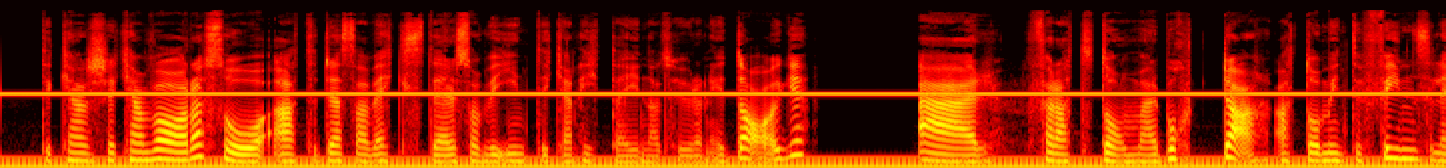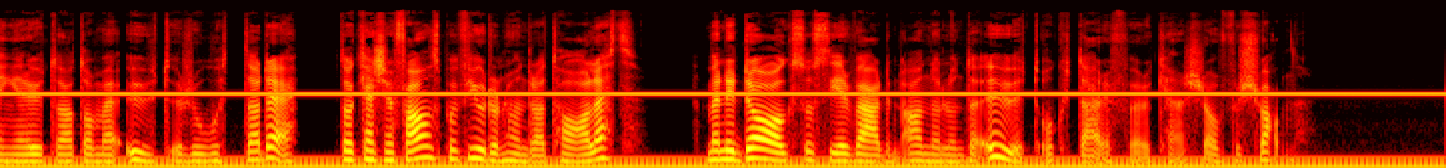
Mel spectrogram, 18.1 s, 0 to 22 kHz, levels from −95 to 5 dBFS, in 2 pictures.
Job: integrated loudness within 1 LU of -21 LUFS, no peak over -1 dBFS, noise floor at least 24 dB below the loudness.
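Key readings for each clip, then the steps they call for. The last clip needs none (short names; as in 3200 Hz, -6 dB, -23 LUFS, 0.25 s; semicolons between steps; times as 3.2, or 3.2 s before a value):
hum 50 Hz; harmonics up to 250 Hz; hum level -27 dBFS; steady tone 2200 Hz; tone level -28 dBFS; loudness -23.0 LUFS; peak -5.0 dBFS; loudness target -21.0 LUFS
-> notches 50/100/150/200/250 Hz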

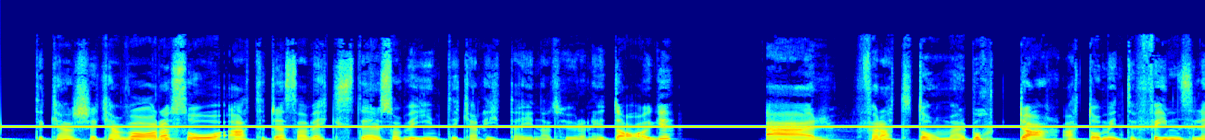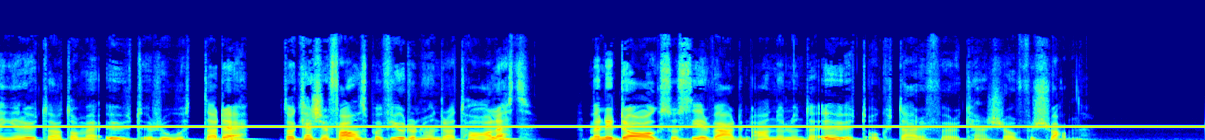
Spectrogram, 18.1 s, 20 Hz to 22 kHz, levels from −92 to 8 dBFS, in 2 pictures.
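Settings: hum none; steady tone 2200 Hz; tone level -28 dBFS
-> notch 2200 Hz, Q 30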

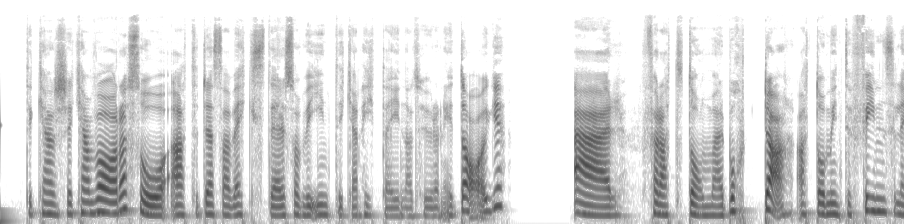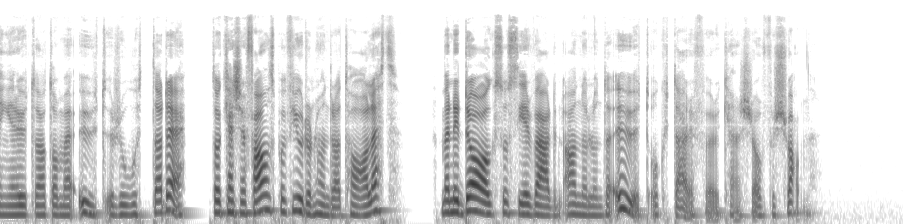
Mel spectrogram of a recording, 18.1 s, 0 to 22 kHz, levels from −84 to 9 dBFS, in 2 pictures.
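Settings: steady tone none; loudness -24.5 LUFS; peak -6.0 dBFS; loudness target -21.0 LUFS
-> gain +3.5 dB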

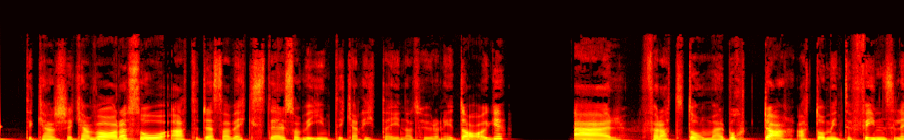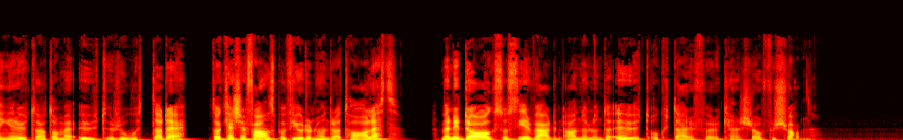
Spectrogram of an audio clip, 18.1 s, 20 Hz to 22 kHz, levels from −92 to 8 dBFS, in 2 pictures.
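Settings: loudness -21.0 LUFS; peak -2.5 dBFS; noise floor -71 dBFS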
